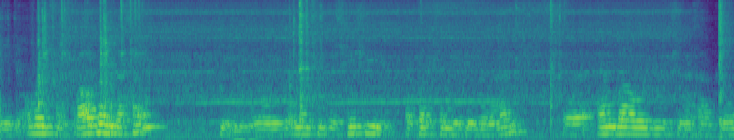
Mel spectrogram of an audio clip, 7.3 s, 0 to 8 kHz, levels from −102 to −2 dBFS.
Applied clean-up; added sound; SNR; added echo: none; Coin (dropping); 13 dB; reverberation time 0.2 s.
